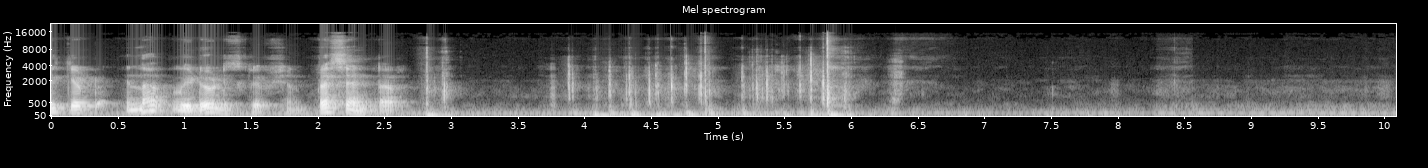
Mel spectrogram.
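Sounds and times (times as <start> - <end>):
keyboard typing: 2.8 - 3.1, 3.7 - 6.1.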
